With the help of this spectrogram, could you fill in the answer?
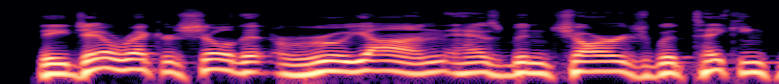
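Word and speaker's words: Rullan: her name is Adriana Ruan Ruan I probably don't pronounce the L's r u l l a n Ruan Ruan Adriana Ruan according to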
